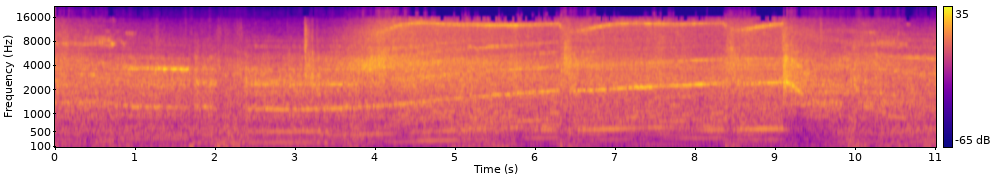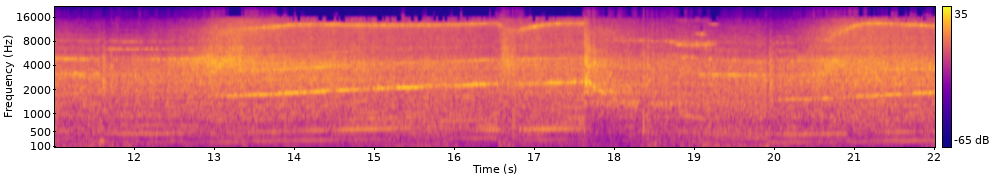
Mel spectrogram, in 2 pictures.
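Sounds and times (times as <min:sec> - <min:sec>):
turbo whistle: 0:00.0 - 0:12.4
car engine accelerating hard: 0:00.0 - 0:22.0.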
